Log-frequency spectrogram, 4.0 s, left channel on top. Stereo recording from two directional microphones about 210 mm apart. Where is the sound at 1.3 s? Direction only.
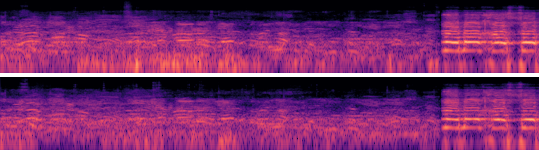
45° left (ahead or behind).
